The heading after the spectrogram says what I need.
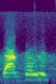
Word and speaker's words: Gonzalez: Yes, I pronounce it Gonzalez. I'm not Spanish, you see.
